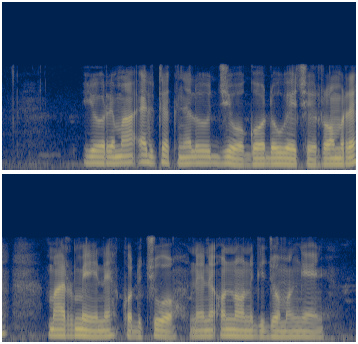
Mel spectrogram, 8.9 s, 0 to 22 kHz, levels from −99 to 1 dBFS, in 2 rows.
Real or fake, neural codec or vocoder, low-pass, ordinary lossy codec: real; none; 5.4 kHz; none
